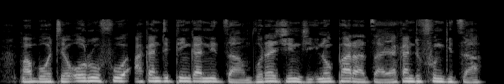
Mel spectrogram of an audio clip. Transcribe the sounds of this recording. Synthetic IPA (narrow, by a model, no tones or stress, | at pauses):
maɓo̞te̞oɾufuʔakandipiŋɡanid͡zaɱvuɾaʒind͡ʒiːno̞paɾad͡zajakandifuŋɡiːd͡za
